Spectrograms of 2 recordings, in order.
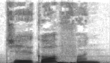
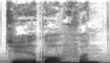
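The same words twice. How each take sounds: No difference in how they are said.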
